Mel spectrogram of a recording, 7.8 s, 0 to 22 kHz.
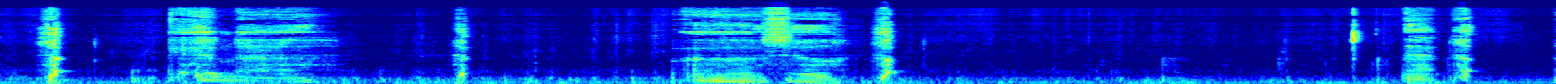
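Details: Intractable chronic hiccups since December 2015 after a bad surgery outcome: sharp, abrupt hiccups break into speech repeatedly, about five in eight seconds.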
